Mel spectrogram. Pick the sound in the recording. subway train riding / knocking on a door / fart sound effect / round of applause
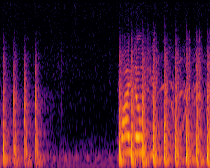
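knocking on a door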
